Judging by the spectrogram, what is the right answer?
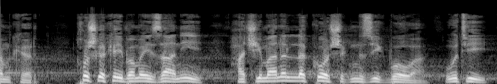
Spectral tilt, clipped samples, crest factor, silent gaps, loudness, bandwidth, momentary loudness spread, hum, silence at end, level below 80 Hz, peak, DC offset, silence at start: -5 dB/octave; 0.2%; 10 dB; none; -11 LUFS; 11.5 kHz; 11 LU; none; 0.1 s; -36 dBFS; 0 dBFS; under 0.1%; 0 s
